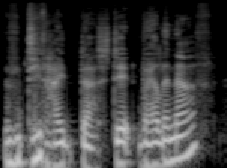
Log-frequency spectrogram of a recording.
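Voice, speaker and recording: A man's voice: medium pitch, slow pace, a little mellow, husky, voice pushed up. A man voicing a cheerful, literal-minded housemaid in a children's storybook, earnest and eager to please. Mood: eager, innocent.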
